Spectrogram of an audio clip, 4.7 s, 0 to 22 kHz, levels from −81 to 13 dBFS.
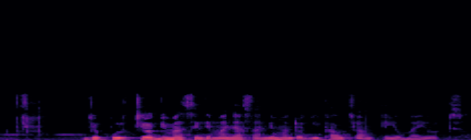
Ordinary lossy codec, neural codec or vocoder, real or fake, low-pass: none; codec, 16 kHz in and 24 kHz out, 2.2 kbps, FireRedTTS-2 codec; fake; 7.2 kHz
